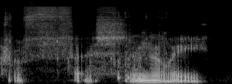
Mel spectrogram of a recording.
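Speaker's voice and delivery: slow, soft, dictating voice. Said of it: "I'm just demonstrating something".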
